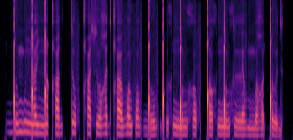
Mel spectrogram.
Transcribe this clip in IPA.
ɡ͡ǃ ʊ m u ŋ͡ǃ ɐ i̯ ŋ͡ǃ ə qʰ ɔ d tː o f qʰ o s u ʁ ə d qʰ o v ɔ u̯ f ɔ v ɡ͡ǃ o v ǃʼ ʊ x ŋ͡ǃ u x ɔ f ǃ ɔ x ŋ͡ǃ u x lː ɐ v m ʊ ʁ ʊ ǃ ʊ d

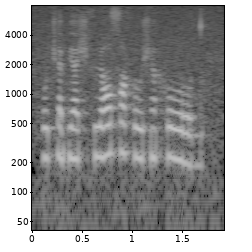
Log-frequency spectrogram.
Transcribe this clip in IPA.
o t͡ʃ ɾ a pʲ aː ʃ x ɨː sˤ ʌ x ʊː ʃ ɐ̃ h oː d

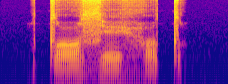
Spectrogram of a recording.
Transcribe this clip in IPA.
tˤ ɑ z ɛ ɦ o tˤ

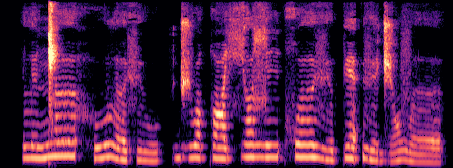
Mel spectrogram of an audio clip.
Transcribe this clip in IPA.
l ɪ˨ ŋ͡ǁ əː˦ h u˨˦ l ə˨ fʲ u˨ | d͡ʒ u˨ qʷ ɑ˨ ç ʌ˦ ɮ i˦ ʔ χʷ əː˦ vʲ ʊ˨ pʲ æ˦ ʔ vʲ ʌ˨ d͡ʒ ɔ˨˦ v əː˨

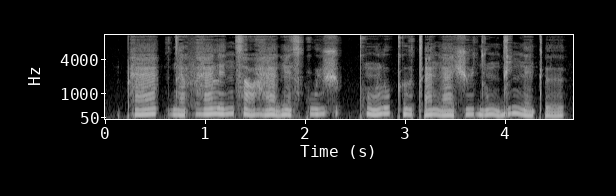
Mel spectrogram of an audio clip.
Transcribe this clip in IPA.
pʰ æ̃˧˥ | d æ̃˧˩˧ f ɦ æ̃˧˥ l e˧˥ ŋ s ɑ̃˧˩˧ ɦ æ̃˩˧˩ ɠ ẽ˧˩˧ s k w y˧˥ ʃ | kʰ ũ˧˩˧ l u˧˥ kʼ ɯ˧˩˧ tʼ æ̃˩˧˩ ŋ æ̃˩˧˩ ʃ y˧˥ d ũ˩˧˩ ŋ d i˧˥ ŋ ẽ˧˩˧ tʼ ø˧˩˧

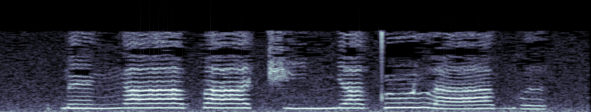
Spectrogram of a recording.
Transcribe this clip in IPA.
ɓ ɛ̃˨ ŋ aː˦ p aː˦ t͡ʃ i˨ ɲ a˧ t ɔ̃˦ l aː˨˦ ɡʷ ə˨

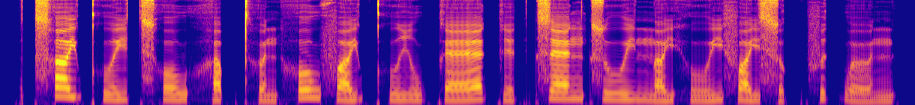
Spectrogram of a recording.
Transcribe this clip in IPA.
t͡sʰ ɐ˥ j kʷʰ e˨˧ j t͡sʰ o˨˧ w h ɐ˨ p̚ t̪ʰ ɵ˨˩ n h o˥ w f ɐ˨˥ j kʷʰ iː˨ w k ɛː˨˥ k ɪ˨˥ k̚ t͡s ɛː˥ ŋ t͡s uː˧ j n̪ ɐ˨˥ j h uː˨˥ j f ɐ˧ j s ʊ˨ k̚ f ɪ˥ k̚ w ɵ˨˧ n

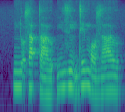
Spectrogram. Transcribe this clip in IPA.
ɲ ɔ̰˦˨ s ä˦ ʔ t a˨ ʊ̯ ʔ ĩ˦ z ĩ˦˨ d e˦ m ɔ˨ z a˦ ʊ̯

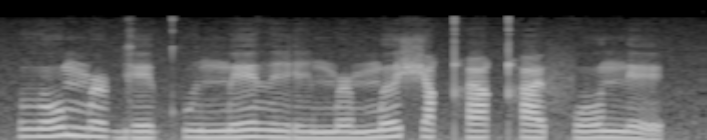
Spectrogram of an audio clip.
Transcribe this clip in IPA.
ð o m ə˞ ɡ e kʷʰ i m e ð i ɾ i m ə˞ m ə ʃ ɪ qʰ i qʰ e f o n e

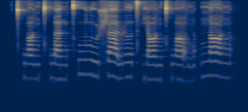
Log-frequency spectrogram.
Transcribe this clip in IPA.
t̪ʰ w ɑ˨˦ ŋ t̪ʰ w a˨˦ n kʰ u˦ l u˨˦ ʂ ä˥˨ ɻ ɤ˥˨ t̪ʰ j ɑ˨˦ ŋ t̪ʰ w ɑ̰˨˩ ŋ | n̪ ɑ˥˨ ŋ

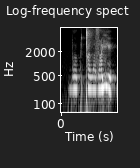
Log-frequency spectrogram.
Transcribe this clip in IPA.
b ɤː kʷ ǀ e ðˤ e zˤ e vʲ e

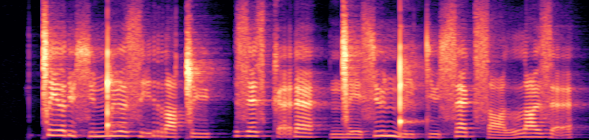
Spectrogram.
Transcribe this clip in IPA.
ǀ e˦ ə̯ ɾ y˨ s y˦ ŋ͡ǃ ʉ˦ ə̯ z ḭ˦ r ɑ˦ ǀ y˦ | z ɛ˦ z k æ̰˦ ɾ æ˦ | ŋ͡ǀ e˨ s ʉ˦ ŋ͡ǃ i˨ t y˨ s æ˦ ɡ s ɑ˨ lː ɑ˦ ə̯ z æ̰˦

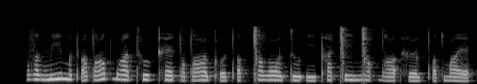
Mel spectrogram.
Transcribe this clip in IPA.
zˤ i l ŋ͡m iː m ʌ tʼ iː tˤ iː tˤ b aː tʰ u kʰ ɛ t ɵ tˤ uː kʼ o tʼ i tˤ ǀ i ðˤ uː l t u ʔ iː pʰ a ǀ iː ŋ͡ǀ a tˤ dˤ aː ʔ x ɵː l tʼ ɵ tˤ m ɛ

